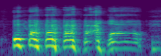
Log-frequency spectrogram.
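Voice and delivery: high burst of acted laughter; boys' mocking laugh. A narrator's reading. Three boys collapse at their prank, laughing. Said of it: "The three of us collapsed laughing".

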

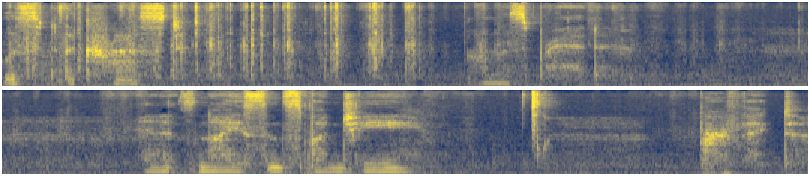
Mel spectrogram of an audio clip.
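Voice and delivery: soft hushed whisper. Real, not acted. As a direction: whisper so no one wakes. Whispering in the Airbnb.

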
